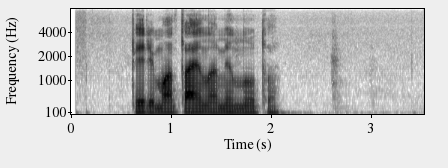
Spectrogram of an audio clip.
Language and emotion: Russian, neutral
